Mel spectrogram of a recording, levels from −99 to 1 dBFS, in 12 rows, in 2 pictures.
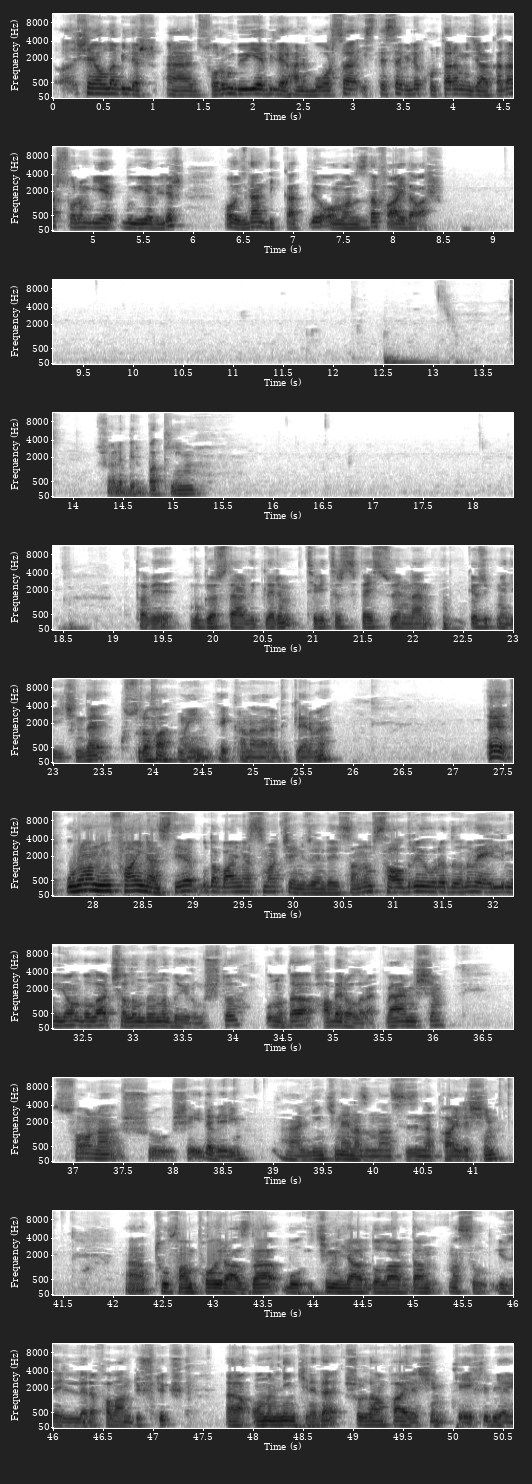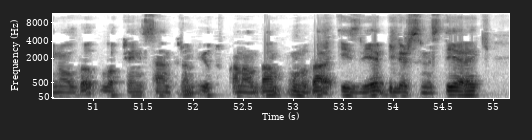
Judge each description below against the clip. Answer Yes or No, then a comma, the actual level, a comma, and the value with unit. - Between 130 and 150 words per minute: No, average, 105 wpm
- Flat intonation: No, average, 4.1 semitones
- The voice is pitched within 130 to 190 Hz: No, low, 110 Hz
